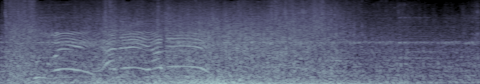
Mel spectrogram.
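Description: A grenade explodes with a deep boom.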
